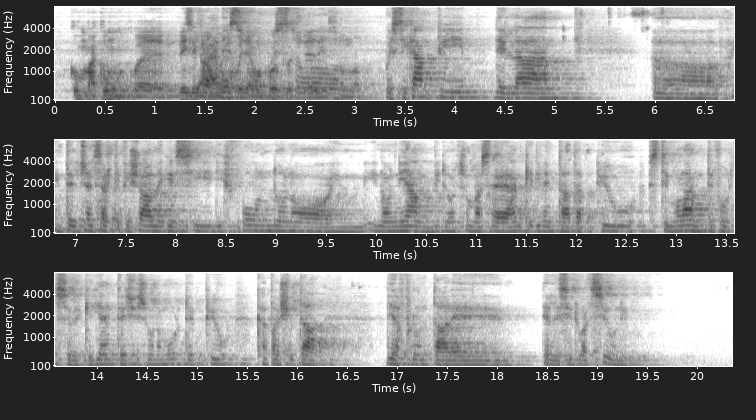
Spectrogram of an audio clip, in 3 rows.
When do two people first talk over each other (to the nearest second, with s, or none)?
1 s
